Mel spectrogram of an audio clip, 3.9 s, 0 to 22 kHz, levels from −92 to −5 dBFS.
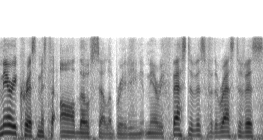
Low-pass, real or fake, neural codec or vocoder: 7.2 kHz; fake; codec, 16 kHz in and 24 kHz out, 0.9 kbps, LongCat-Audio-Codec, fine tuned four codebook decoder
